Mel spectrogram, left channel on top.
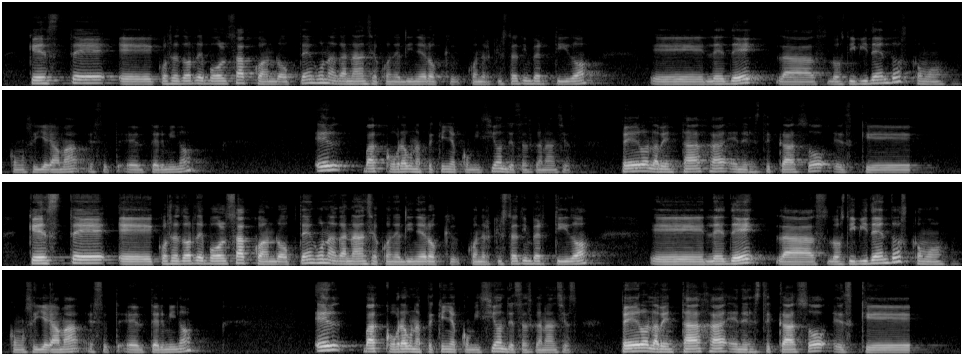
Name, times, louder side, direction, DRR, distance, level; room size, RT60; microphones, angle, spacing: voice 1, 0.3-5.9 6.5-11.6 12.7-15.3 15.8-18.7, right 5 dB, 40° right, 0.4 m, -23 dB
14.5 x 13.0 x 4.4 m
head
